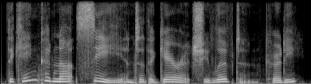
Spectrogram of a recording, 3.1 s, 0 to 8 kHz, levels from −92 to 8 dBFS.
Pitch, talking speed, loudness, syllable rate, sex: 230 Hz, 250 wpm, -18 LUFS, 5.5 syllables/s, female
